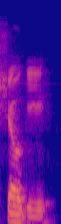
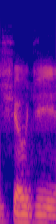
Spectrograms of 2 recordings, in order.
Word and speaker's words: shogi: i mean if it's if it's spelled like this then it's shogi because if it was if it had a j it'd be shoji in japanese but it's um i'm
